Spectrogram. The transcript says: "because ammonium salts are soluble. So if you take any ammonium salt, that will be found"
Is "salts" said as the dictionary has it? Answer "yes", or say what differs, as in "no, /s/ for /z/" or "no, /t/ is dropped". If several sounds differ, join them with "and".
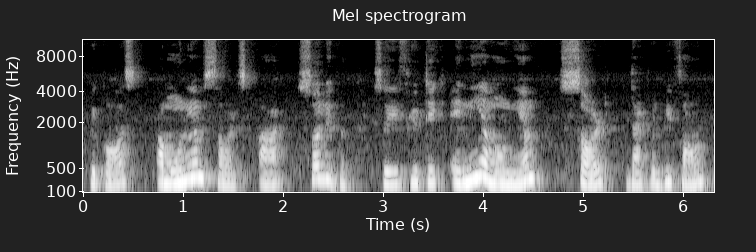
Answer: yes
